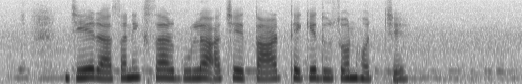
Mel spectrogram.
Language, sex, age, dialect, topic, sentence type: Bengali, female, 18-24, Western, agriculture, statement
